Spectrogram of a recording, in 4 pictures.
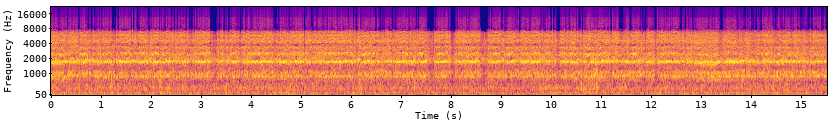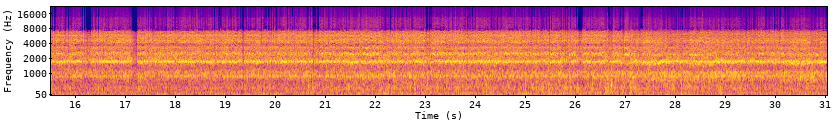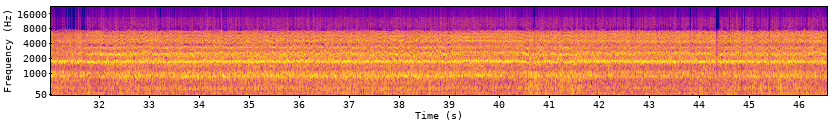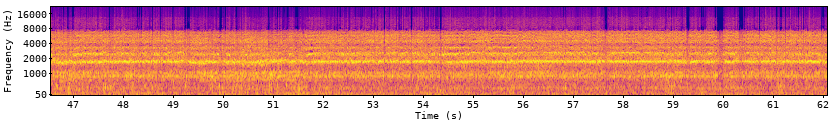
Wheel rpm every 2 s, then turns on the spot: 230, 240, 240, 240, 230, 230, 230, 240, 230, 230, 230, 230, 230, 230, 230, 220, 220, 210, 210, 220, 220, 240, 230, 230, 230, 220, 230, 230, 230, 240, 230.
none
